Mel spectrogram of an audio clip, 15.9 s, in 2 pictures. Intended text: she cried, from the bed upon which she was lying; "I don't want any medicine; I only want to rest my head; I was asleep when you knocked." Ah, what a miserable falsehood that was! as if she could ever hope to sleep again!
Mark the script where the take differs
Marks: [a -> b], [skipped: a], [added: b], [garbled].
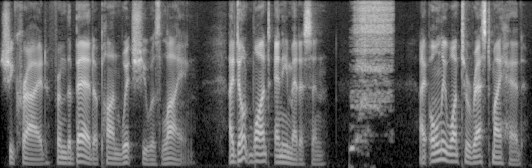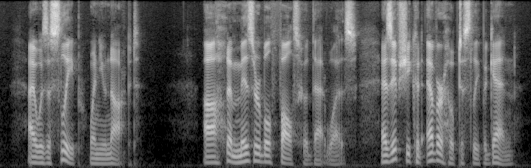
she cried, from the bed upon which she was lying; "I don't want any medicine; I only want to rest my head; I was asleep when you knocked." Ah, [skipped: what] a miserable falsehood that was! as if she could ever hope to sleep again!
